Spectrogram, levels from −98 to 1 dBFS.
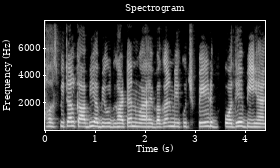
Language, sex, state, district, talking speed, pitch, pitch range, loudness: Hindi, male, Bihar, Saharsa, 190 wpm, 270 Hz, 255-285 Hz, -14 LUFS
